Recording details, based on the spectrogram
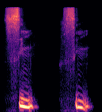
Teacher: we don't actually close our lips when we end with an M? We say it almost as if it was an N.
